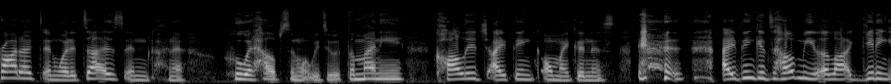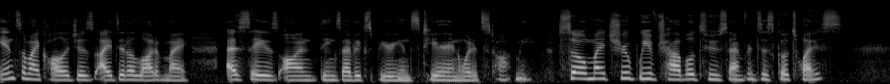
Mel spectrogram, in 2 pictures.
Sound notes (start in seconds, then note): 6.3 laughs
